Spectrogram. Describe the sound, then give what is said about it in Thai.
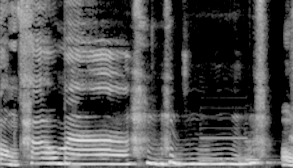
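A cartoon character cries in a high, wavering whimper voiced by a performer. Several drawn-out sobbing phrases rise and fall in pitch. “ตัวนุ่มไม่เป็นไร ไม่ต้องร้องนะ ตัวนุ่มจะร้องทำไมเล่า”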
